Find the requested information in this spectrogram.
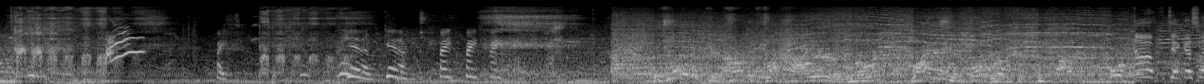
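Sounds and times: toddler laughing: 0:00.0 - 0:01.5, 0:02.6 - 0:03.8
toddler squealing: 0:01.0 - 0:01.6.

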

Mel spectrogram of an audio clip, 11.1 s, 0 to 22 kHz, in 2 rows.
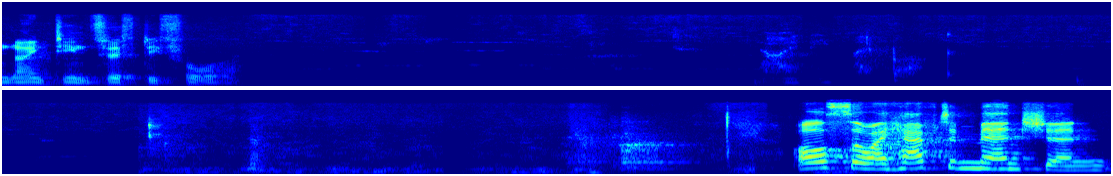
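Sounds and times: person whispering: 0:03.8 - 0:04.8.

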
